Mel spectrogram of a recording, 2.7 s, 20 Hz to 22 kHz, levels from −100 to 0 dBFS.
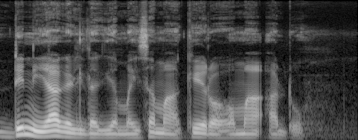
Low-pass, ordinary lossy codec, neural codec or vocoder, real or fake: none; none; none; real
